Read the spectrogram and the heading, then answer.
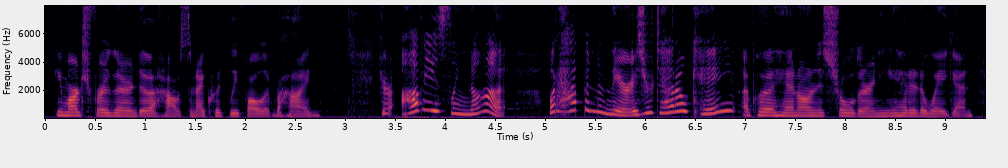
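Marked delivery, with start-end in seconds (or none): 3.3-6.7 high, insistent concern; worried questioning. A narrator's reading. Piper asks Varian what happened, worried. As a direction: press him with louder, higher questions. Worried friend presses him.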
